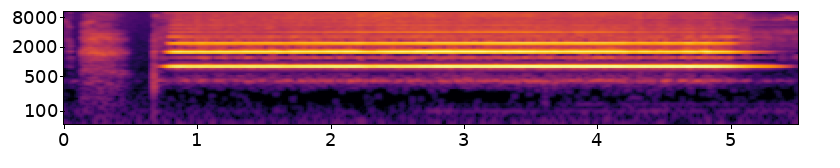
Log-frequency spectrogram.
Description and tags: overall quality of single note - flute - G#5
Part of the Good-sounds dataset of monophonic instrumental sounds.
instrument::flute
note::Gsharp
octave::5
midi note::68
good-sounds-id::122
dynamic_level::p
Gsharp5, single-note, neumann-U87, multisample, good-sounds, flute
